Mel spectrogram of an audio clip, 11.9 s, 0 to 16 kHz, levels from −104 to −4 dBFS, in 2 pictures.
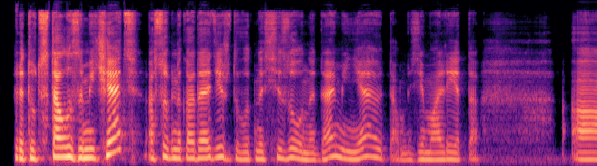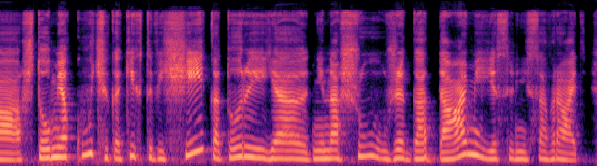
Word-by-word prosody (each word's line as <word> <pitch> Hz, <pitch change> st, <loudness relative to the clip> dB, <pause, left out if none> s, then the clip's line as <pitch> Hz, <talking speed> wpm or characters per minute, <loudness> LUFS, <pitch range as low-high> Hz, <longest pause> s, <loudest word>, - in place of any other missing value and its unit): Ре 185 Hz, -2 st, +4 dB
Тут 180 Hz, -1 st, +2 dB
стала 215 Hz, +3 st, +9 dB
замечать, 200 Hz, -, +7 dB
особенно 190 Hz, 0 st, 0 dB
когда 185 Hz, 0 st, 0 dB
одежду 190 Hz, -4 st, -1 dB
вот 155 Hz, +1 st, -7 dB
на 165 Hz, -, -3 dB
сезоны, 175 Hz, -2 st, -4 dB
да, 205 Hz, +9 st, -1 dB
меняю, 195 Hz, +2 st, -4 dB
там, 150 Hz, -1 st, -14 dB
зима-лето, 155 Hz, +1 st, -6 dB, 0.9 s
а, 155 Hz, -1 st, -1 dB
что 190 Hz, +4 st, -4 dB
у -, -, -2 dB
мя 210 Hz, 0 st, +3 dB
куча 235 Hz, 0 st, -5 dB
каких-то 200 Hz, +4 st, -7 dB
вещей, 245 Hz, -, -1 dB
которые 200 Hz, -, -4 dB
я 175 Hz, -1 st, -2 dB
не 175 Hz, +2 st, -6 dB
ношу 180 Hz, +5 st, -3 dB, 0.2 s
уже 175 Hz, +2 st, -3 dB
годами, 175 Hz, -, -2 dB
если 170 Hz, -3 st, -8 dB
не 165 Hz, -1 st, -7 dB
соврать. 160 Hz, -4 st, -7 dB
180 Hz, 150 wpm, -22 LUFS, 165-205 Hz, 0.9 s, стала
